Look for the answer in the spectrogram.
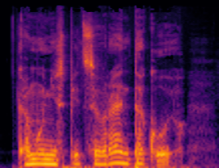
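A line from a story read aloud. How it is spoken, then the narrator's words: Hoarse question. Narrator (Russian): спросит она хриплым голосом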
